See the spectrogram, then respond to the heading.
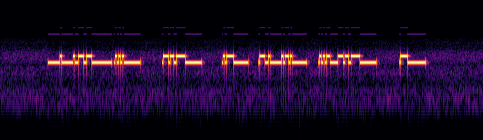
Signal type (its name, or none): TTY/TDD text telephone tones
